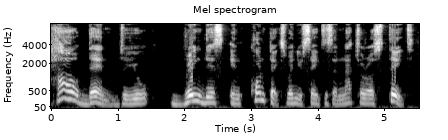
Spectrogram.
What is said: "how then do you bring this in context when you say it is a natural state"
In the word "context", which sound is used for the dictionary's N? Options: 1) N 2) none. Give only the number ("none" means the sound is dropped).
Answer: 1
